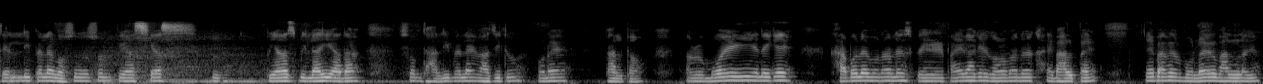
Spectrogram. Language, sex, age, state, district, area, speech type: Assamese, male, 18-30, Assam, Tinsukia, rural, spontaneous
